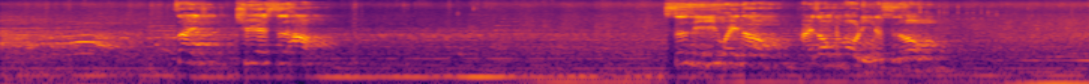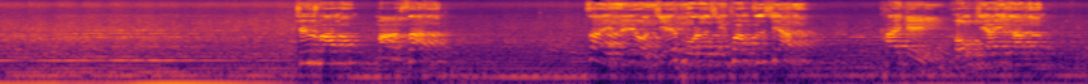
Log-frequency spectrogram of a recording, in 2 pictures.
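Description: A man speaks with animation through loudspeakers, echoing outdoors.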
